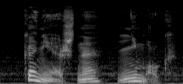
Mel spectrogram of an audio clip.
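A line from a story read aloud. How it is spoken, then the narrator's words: Calm. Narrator (Russian): спокойно ответил профессор Квирл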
